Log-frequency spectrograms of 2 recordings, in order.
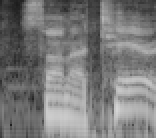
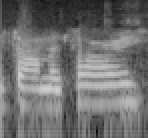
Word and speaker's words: Sanatari: We have Sanater. Is that the correct way of pronouncing your name? Sister Sanatari. Sanatari, excuse me.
